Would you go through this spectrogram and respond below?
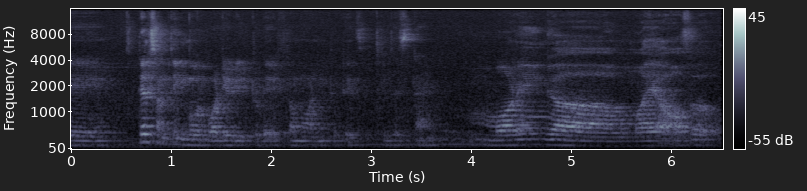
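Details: Adult male speaker (therapist); Normal adult male speech.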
